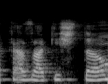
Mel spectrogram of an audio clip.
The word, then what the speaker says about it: Cazaquistão: nós temos Cazaquistão eu a palavra Cazaquistão assim como Afeganistão também é oxítona porque a sua última sílaba é a mais forte a Dinamarca EA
